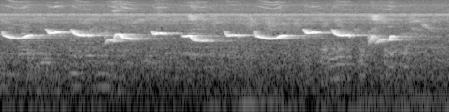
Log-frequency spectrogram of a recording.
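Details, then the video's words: Thrush (sabiá) singing freely in a home backyard in Brazil: clear whistled phrases around the upper-middle register, slurred and rising-falling, delivered in quick succession with short gaps, a faint steady high hiss in the background. "A MAJESTADE O SABIÁ NO QUINTAL DA MINHA CASA"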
